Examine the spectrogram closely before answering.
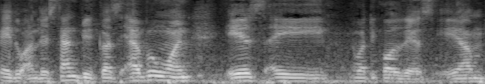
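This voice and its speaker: A man speaks with a Filipino accent at a medium pitch. Noticeable background noise and audible room echo fill the recording. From Philippines. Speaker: high school teacher. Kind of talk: lecture. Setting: live stream. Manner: halting.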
